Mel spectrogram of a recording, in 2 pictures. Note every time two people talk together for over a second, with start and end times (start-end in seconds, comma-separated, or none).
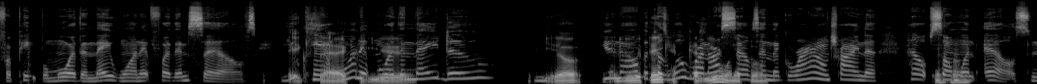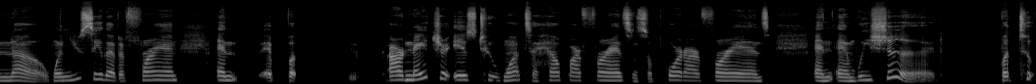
2.9-4.1, 6.0-7.7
